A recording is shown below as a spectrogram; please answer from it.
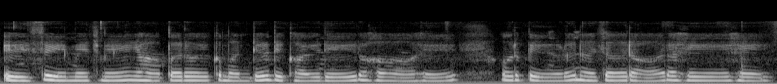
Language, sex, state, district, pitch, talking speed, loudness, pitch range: Hindi, female, Rajasthan, Jaipur, 180 Hz, 130 wpm, -18 LUFS, 170-190 Hz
